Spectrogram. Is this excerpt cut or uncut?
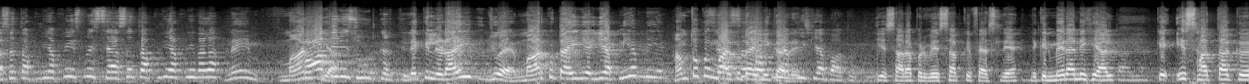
cut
